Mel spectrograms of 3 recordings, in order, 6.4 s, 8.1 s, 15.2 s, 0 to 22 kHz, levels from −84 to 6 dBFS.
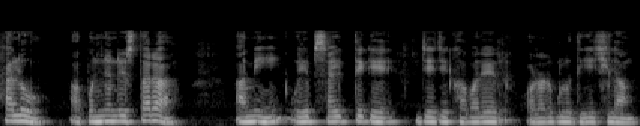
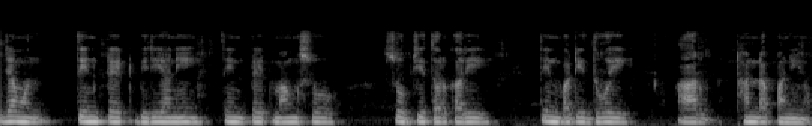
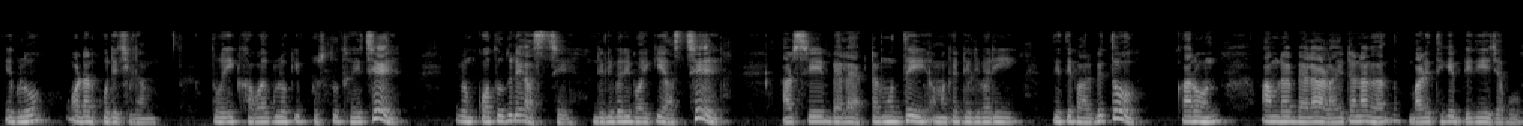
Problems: none marked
